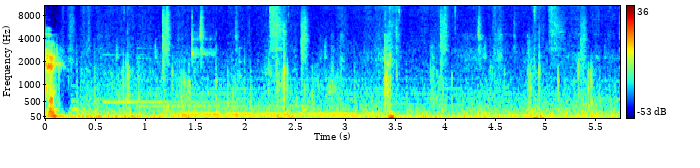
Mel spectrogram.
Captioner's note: wind blowing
